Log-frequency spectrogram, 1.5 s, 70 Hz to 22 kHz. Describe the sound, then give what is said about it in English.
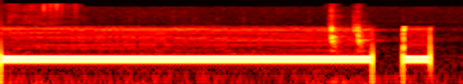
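A steady, unbroken telephone dial tone hums loudly for about a second on a phone line on the Scott Thompson Show on AM 900 CHML, then cuts out and is followed by two quick electronic beeps like keys being pressed to dial the Canada Revenue Agency. No one speaks. “Hey, can you give me a phone line?”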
